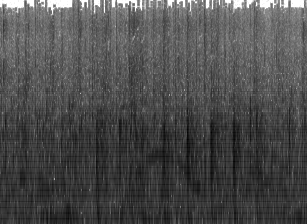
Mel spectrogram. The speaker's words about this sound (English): One huge applause, please, for the volunteers.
